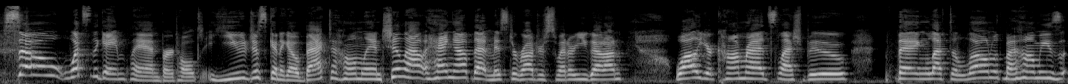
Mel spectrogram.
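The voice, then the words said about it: Attempted Valley Girl accent. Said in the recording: “I've got enough Valley Girl in me that I might be able to do something ... I can't keep the Valley Girl accent ... I can't ... Do it justice”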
